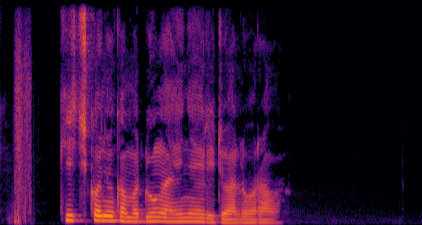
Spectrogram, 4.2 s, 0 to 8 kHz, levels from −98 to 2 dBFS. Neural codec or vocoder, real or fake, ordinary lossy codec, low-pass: none; real; none; none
